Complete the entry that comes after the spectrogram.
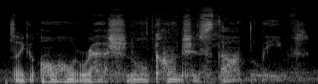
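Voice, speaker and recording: Whispering man with low, gravelly voice. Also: level tone, slow. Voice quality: soft breathy whisper, gravelly. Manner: gentle, rambling chat with viewers and pet. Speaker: live streamer greeting viewers. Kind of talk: ASMR livestream casual chat.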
